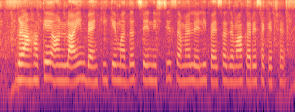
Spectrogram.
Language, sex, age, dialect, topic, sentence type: Maithili, female, 18-24, Angika, banking, statement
